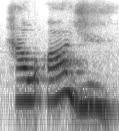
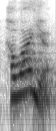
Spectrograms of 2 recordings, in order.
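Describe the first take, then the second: First: "How are you" slow, word by word; laboured textbook "How are you", drawn-out "you"; stilted greeting. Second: "How are you" quick and linked, pitched up; lively, flowing "How are you"; smooth casual greeting. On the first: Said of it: "you don't go". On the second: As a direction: run "How are you" together, higher, falling at the end. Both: Shown as a demonstration.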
